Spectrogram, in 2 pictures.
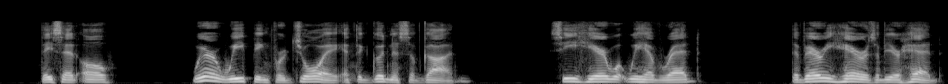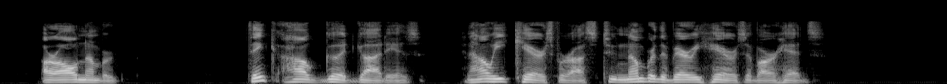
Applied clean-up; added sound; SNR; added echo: none; none; none; none.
